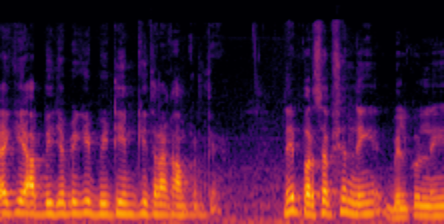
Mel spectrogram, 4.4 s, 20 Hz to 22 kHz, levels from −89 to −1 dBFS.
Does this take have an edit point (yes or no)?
no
